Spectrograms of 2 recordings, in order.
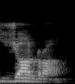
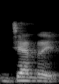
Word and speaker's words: genre: It's genre. I told you it's not genre.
